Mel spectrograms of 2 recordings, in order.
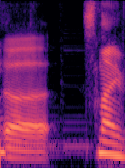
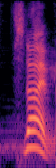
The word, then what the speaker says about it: Snivy: Snivy. Yeah, Snivy, right?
